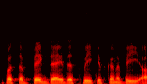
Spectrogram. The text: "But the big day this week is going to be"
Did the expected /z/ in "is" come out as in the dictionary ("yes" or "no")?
yes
